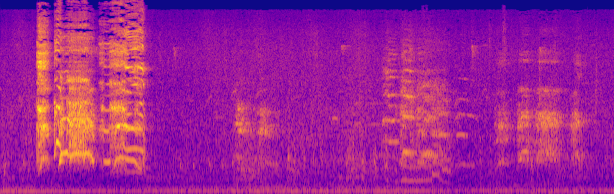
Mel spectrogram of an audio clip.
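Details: Rooster crowing: one loud, harsh, drawn-out crow of about one and a half seconds, followed by fainter, broken crowing and clucking notes further off.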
